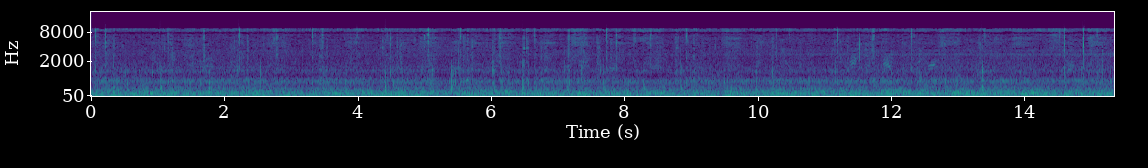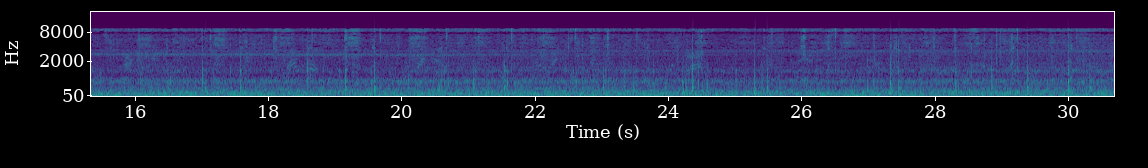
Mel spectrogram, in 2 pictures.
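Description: Steady low rumble of wind on the microphone and tyre noise from a bicycle riding along a road, picked up by an action camera mounted on the bike.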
